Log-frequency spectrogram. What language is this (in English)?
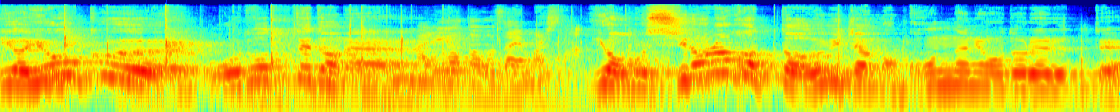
Japanese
